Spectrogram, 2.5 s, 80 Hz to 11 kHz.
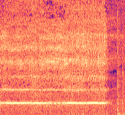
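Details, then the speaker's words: Lathe turning high-impact ductile iron marine engine coupling in four-jaw chuck, 1/8 inch cut: piercing steady high whine through the cut, stopping abruptly; chatter because the workpiece sticks out farther from the chuck. "Probably because we're sticking out just a little bit farther, we're getting that"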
